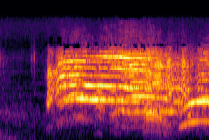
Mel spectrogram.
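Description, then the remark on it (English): A rowdy crowd of drunken revelers blocking a car's way bursts in loudly after a brief quiet moment, many overlapping voices shouting, whooping and laughing in a sustained, boisterous din. “A bunch of revelers, drunk and out for bear, opened the back door of the car”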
